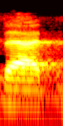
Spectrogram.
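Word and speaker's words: ธาตุ: Now we'll consider what it is that has been borrowed. according to the Buddha's teaching, what we have borrowed are elements. The Pali word is dhatu. In Thai it's pronounced tha, which can be translated as natural elements.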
